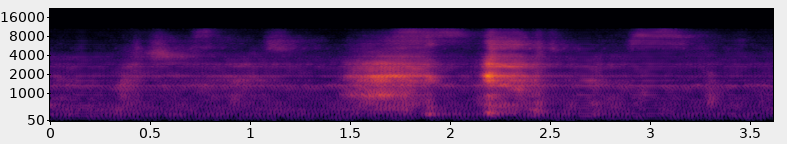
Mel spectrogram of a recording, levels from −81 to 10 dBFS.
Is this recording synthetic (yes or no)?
yes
